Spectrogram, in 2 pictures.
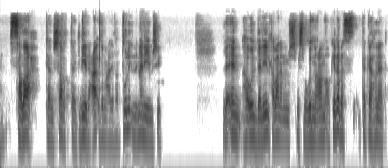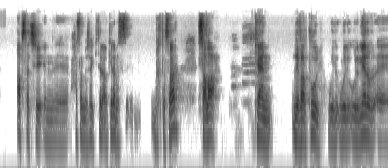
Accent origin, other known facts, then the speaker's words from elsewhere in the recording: Egypt; انا مصري بقول الكلام ده.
